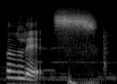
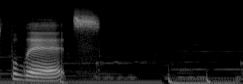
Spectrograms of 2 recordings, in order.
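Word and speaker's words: Blitzø: you know uh and then Blitz the O is silent this is Blitz he is kind of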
